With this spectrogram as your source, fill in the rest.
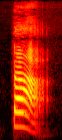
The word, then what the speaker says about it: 大: 大的 a with fourth tongue, 啊的 a 大的 a 大大大 means big.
